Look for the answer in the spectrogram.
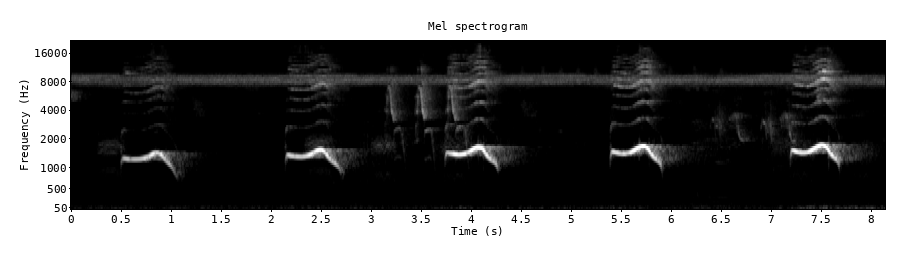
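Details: Asian koel delivering five whistled calls in steady succession, each note swooping up then down, repeated roughly every one and a half to two seconds.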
